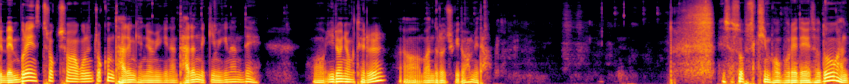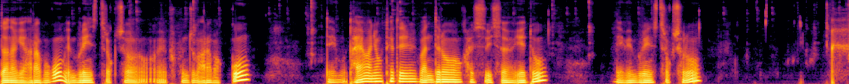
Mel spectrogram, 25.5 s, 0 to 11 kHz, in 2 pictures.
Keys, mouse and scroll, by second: 2.5 shift+middle click, 6.5 shift+middle click, 9.8 shift+middle click, 11.7 shift+middle click, 13.9 space, 14.9 shift+middle click, 16.6 shift+middle click, 20.6 shift+middle click, 24.7 shift+middle click.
